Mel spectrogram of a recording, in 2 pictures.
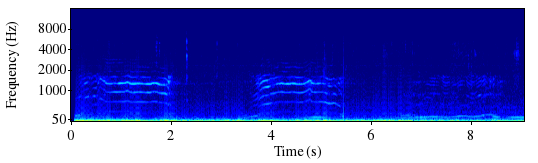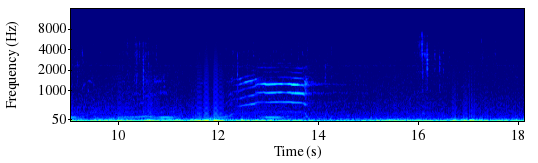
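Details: Cow in Estonia, recorded 29 April 2019, roaring: drawn-out, harmonic bellows of about a second and a half, repeated several times.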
